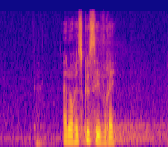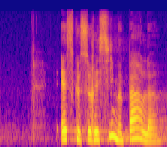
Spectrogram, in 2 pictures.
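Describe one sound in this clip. A woman speaks calmly and clearly into a microphone in a large echoing hall.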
